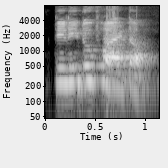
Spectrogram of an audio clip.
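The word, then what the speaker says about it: Pteridophyta: फिर आगे की ओर बढ़ेंगे, टेरिडोफाइटा, या इसको पैटिडोफाइटा बोल सकते हो या फिर टेरिडोफाइटा, पी यहाँ साइलेंट रहती है।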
